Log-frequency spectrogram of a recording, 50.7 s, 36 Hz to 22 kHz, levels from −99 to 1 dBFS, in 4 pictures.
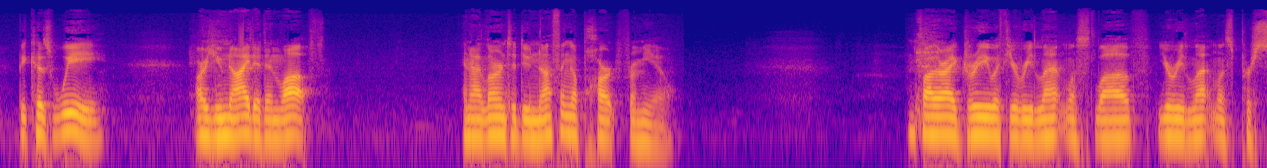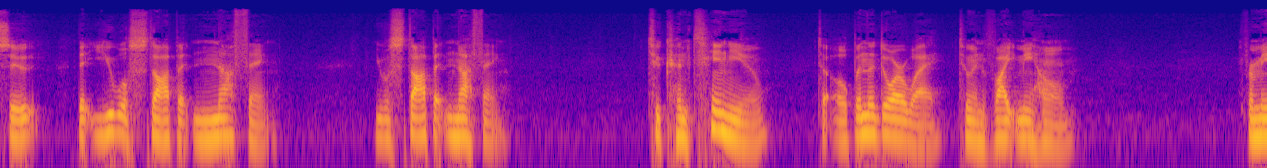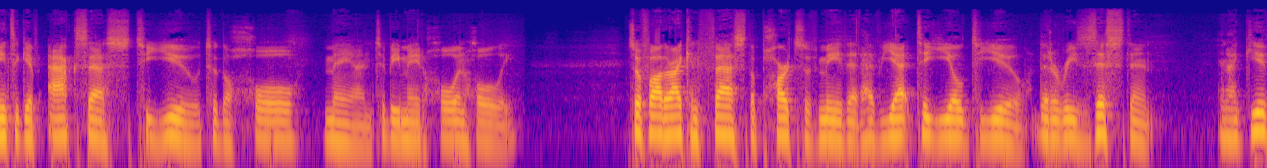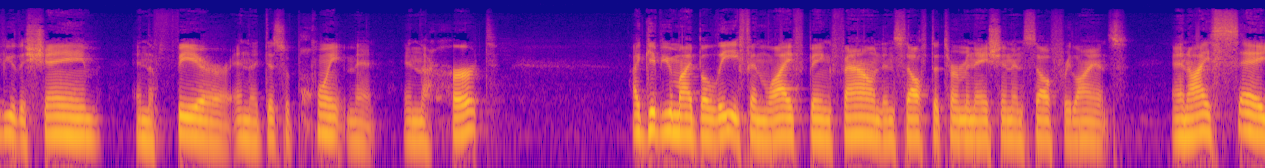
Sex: male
